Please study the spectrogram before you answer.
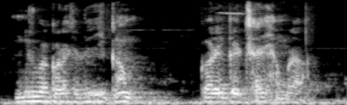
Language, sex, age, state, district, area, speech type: Maithili, male, 30-45, Bihar, Samastipur, rural, spontaneous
